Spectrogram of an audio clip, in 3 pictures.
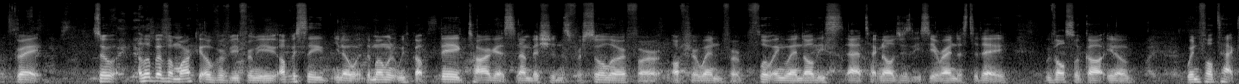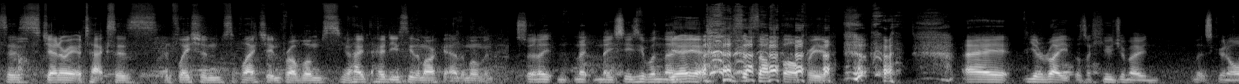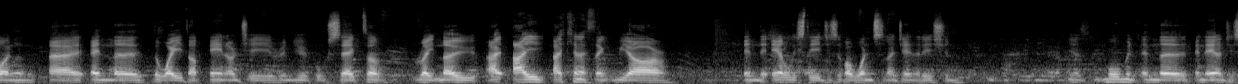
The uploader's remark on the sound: The Energy Voice team are at the All-Energy conference this week, the UK’s largest renewable and low-carbon energy exhibition and conference.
